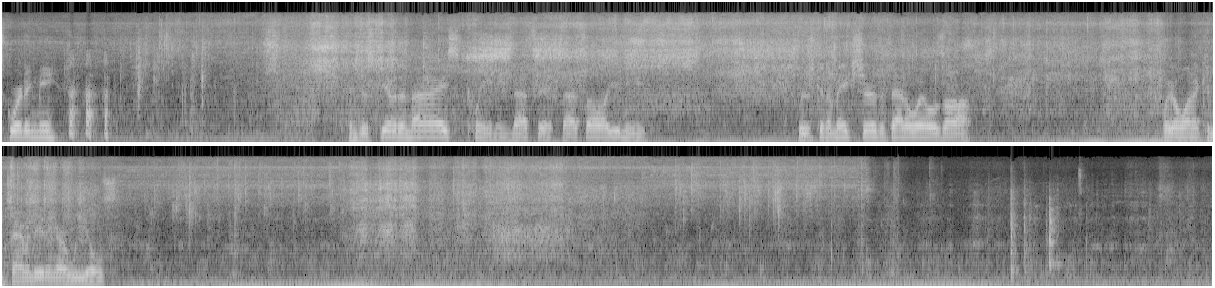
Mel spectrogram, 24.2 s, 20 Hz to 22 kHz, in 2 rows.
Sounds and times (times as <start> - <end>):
Speech: 0.0 - 0.6, 3.4 - 6.6, 7.9 - 9.8, 11.5 - 13.3.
